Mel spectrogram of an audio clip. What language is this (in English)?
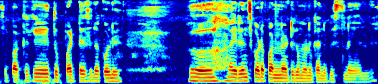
Telugu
